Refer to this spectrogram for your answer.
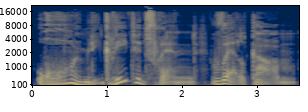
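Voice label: Hello, Khajiit female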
